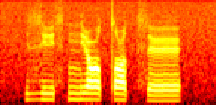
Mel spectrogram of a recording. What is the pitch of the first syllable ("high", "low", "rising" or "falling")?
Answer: high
